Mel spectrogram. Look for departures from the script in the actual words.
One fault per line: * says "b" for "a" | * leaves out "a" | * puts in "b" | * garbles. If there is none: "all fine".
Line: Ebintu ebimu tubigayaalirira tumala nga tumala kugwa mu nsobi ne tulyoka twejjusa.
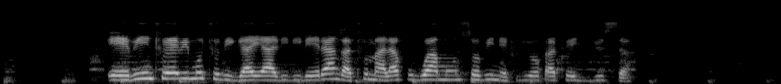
* says "era" for "tumala"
